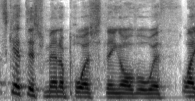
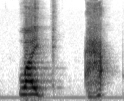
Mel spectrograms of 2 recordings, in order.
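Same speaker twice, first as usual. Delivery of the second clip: usual speaking voice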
